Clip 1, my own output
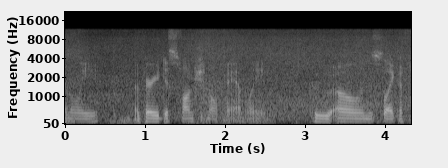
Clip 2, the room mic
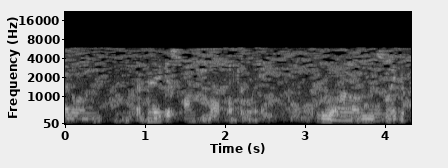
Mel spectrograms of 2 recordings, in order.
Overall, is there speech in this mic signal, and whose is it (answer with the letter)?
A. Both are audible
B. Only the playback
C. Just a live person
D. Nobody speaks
A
